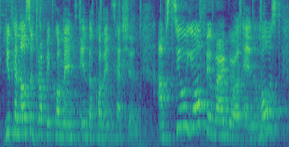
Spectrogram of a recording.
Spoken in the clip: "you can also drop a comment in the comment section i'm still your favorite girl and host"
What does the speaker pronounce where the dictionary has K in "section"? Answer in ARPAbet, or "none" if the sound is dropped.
none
